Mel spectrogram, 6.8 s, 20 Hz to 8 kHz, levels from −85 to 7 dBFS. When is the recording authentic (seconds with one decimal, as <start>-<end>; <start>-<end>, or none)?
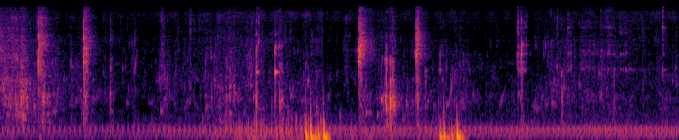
1.0-3.3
